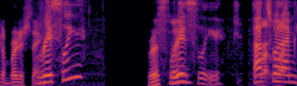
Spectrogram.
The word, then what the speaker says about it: Wriothesley: Risley's.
